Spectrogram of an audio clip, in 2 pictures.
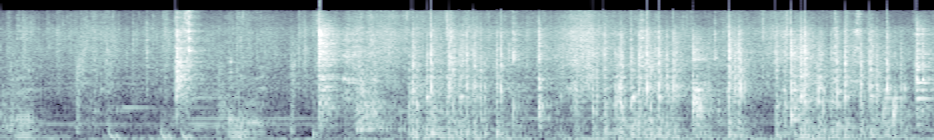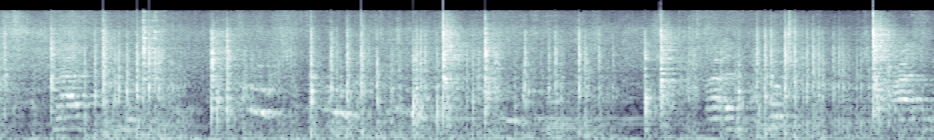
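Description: Rice noodles sizzling in a hot wok while a metal ladle and spatula toss them, clinking and scraping against the pan many times throughout.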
